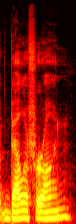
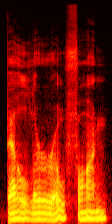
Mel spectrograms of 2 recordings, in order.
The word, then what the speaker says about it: Bellerophon: your ship the uh bellafuron bellerophon it's what I get for picking words I don't know how to pronounce Jeff's just like I know how to say it but I'm not telling you that's fine what bellerophon that's what I said that's exactly what I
